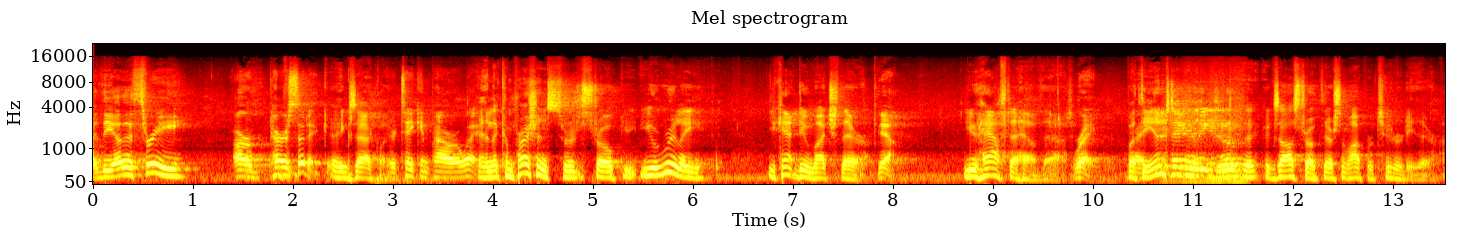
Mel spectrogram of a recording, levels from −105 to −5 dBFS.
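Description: Nothing stood out as a technical fault on listening.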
